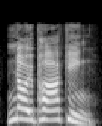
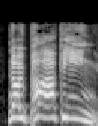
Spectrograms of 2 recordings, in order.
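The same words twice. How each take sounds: First: Raised, slow, drawn-out call; mild narrated yell. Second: High, slow, drawn-out holler; screaming back. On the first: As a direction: call it out high, stretching both words. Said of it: "pointed to the sign and yelled". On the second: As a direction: scream it back higher, stretching "parking". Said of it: "she screamed back". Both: A narrator's reading.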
